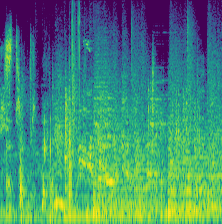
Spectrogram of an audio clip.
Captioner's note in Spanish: Gritos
